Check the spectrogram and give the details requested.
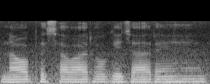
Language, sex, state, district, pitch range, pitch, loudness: Hindi, male, Uttar Pradesh, Lucknow, 115-125 Hz, 120 Hz, -14 LUFS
